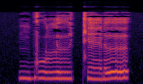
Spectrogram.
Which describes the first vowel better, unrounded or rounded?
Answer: rounded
